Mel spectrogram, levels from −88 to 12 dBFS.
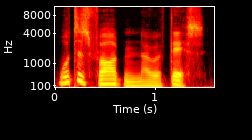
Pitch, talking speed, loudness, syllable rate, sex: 140 Hz, 225 wpm, -17 LUFS, 4.7 syllables/s, male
